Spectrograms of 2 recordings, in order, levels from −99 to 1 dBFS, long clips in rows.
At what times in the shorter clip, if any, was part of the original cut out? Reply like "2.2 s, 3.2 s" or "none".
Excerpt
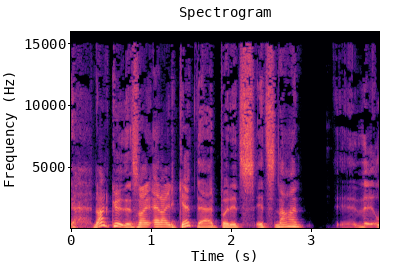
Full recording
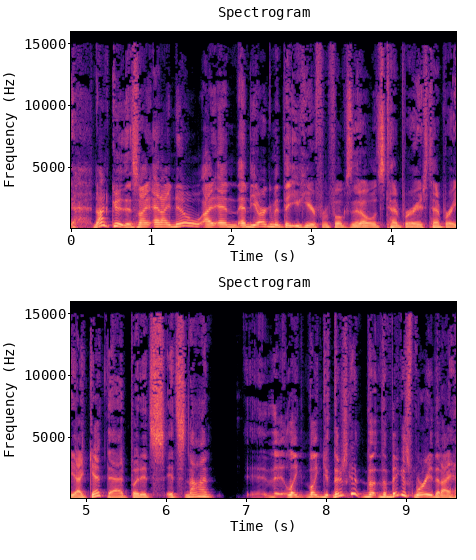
1.2 s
